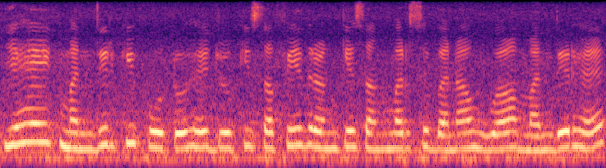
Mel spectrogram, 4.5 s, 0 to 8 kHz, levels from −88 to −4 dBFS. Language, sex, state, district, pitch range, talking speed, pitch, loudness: Hindi, female, Bihar, Gopalganj, 245-275 Hz, 235 wpm, 255 Hz, -13 LUFS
